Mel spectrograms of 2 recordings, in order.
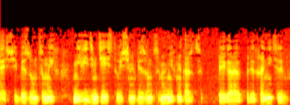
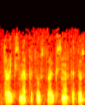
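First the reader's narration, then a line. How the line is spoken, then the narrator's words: Muttering. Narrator (Russian): бормочет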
